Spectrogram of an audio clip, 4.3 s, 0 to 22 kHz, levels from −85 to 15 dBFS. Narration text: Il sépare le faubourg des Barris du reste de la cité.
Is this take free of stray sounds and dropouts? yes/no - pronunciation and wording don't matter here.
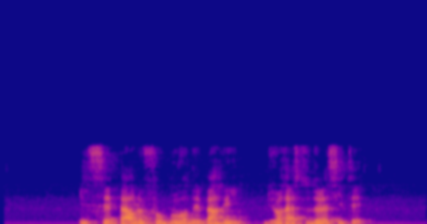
yes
